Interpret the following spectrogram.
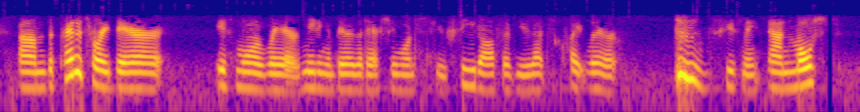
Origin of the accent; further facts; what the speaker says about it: Canada; because I'm Canadian, and when I do the speaking engagements here in Canada, every Canadian has a bear story. We have a lot of bears up here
